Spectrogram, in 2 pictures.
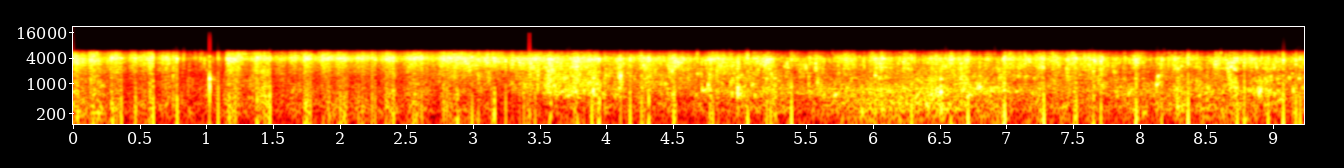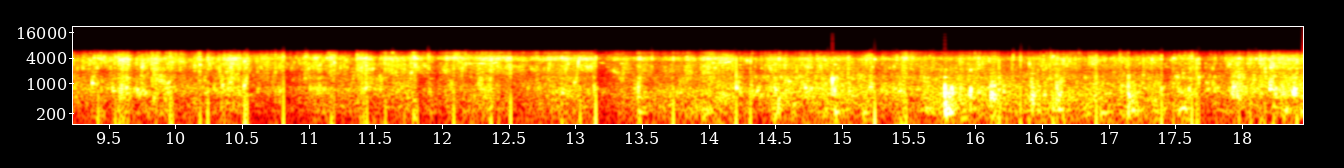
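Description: Shallow water splashing and rushing steadily as a small dog wades through it, with a dense crackle throughout.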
